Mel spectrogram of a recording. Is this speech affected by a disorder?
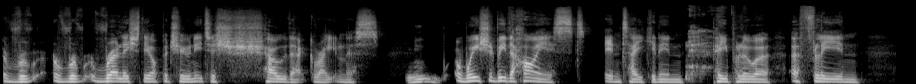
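Yes: stammer; stammer since childhood; noticeable stammer, genuinely stutters on 'Baldrick' during recording; controlled when acting, tricks, breathing points, over-preparation, b a hurdle, adds 'or' run-up onto hard letters; here prolonged sounds.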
